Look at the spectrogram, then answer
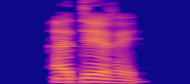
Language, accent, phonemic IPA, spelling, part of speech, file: French, France, /a.de.ʁe/, adhærer, verb, LL-Q150 (fra)-adhærer.wav
- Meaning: obsolete form of adhérer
